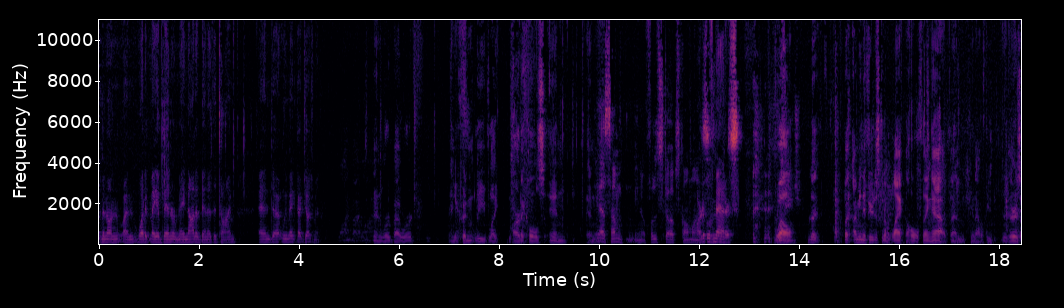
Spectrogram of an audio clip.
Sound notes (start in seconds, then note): 13.0 laughter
